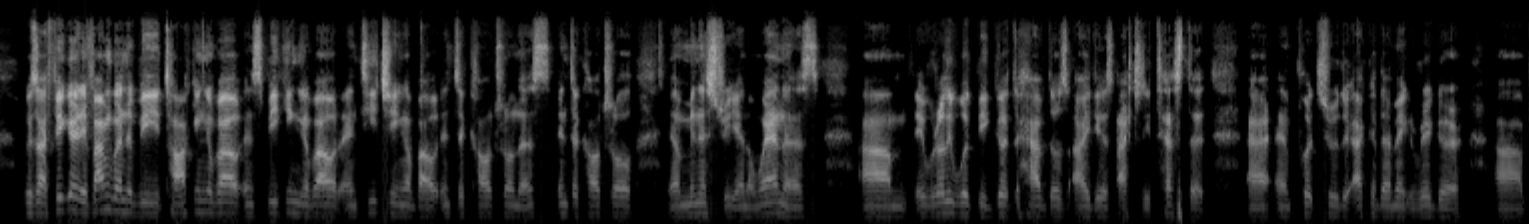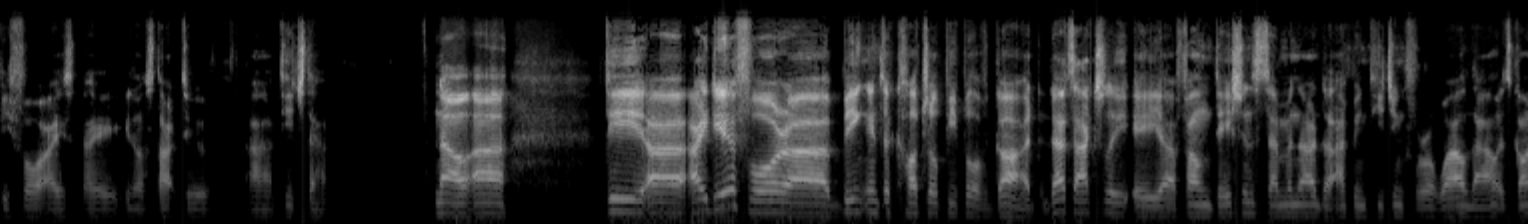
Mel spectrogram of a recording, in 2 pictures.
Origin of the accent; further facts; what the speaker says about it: Canada; We're Canadian, right?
